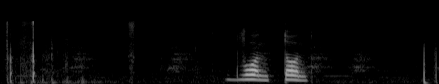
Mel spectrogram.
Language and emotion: Russian, angry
